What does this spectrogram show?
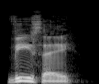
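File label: "vise", English, British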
